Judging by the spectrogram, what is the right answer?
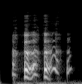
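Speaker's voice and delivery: put-on high-pitched girlish laughter; teasing giggle. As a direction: giggle at a friend's expense. Friends tease about the wedding.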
